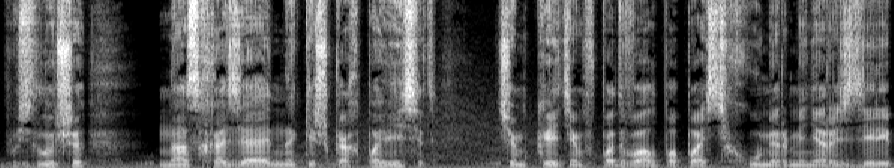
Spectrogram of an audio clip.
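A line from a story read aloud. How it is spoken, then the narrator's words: Mutter. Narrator (Russian): пробормотал тот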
